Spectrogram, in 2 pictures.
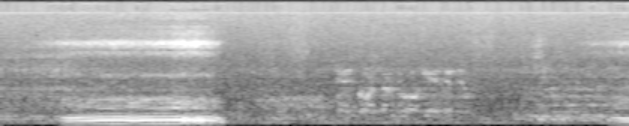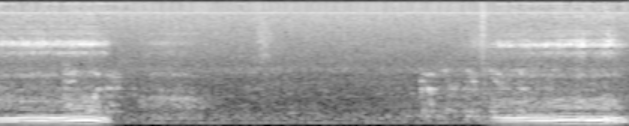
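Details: Low, rattling breaths about every four seconds, three in all, with faint background sounds between them. Snoring.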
